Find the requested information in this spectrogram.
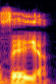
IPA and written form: veɪ̯ɐ (wäär)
